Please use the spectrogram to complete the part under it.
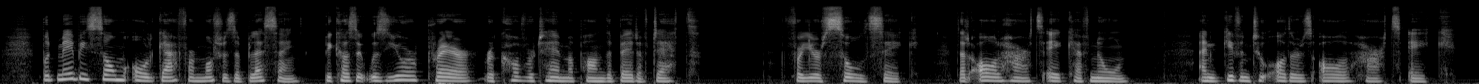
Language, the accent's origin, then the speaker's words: English; Galway, Connacht, Ireland; I'm from Galway.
